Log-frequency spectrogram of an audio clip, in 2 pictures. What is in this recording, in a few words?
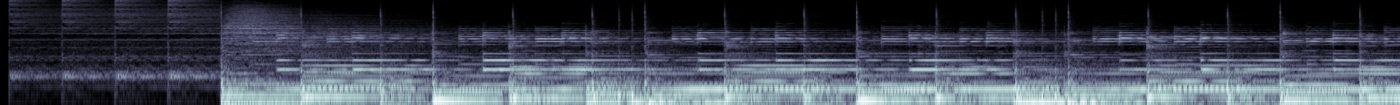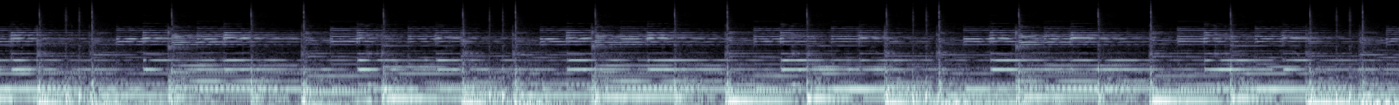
Locrian in A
